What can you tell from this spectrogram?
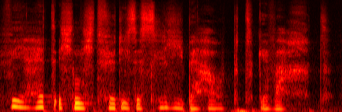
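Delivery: whispered longing; tender whisper. Acted. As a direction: whisper it like a caress. Queen's tender confession.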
